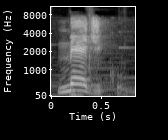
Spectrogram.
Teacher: Depois, na palavra sorvete, a sílaba que nós pronunciamos com mais intensidade é a sílaba V, pois nós falamos sorvete. E por fim, na palavra médico, a sílaba que nós pronunciamos com mais intensidade é a sílaba mé, pois nós falamos médico. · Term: sílaba tônica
